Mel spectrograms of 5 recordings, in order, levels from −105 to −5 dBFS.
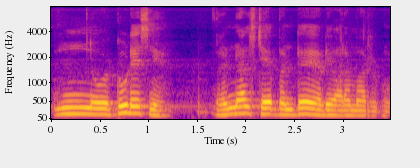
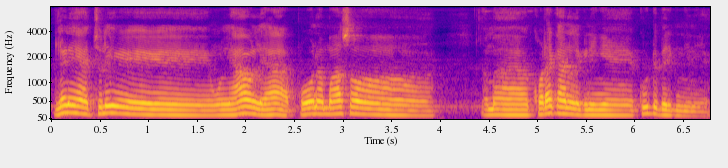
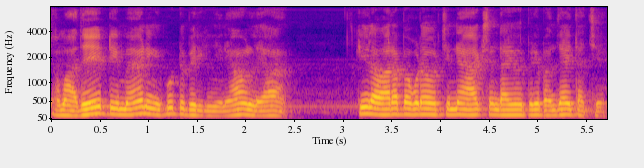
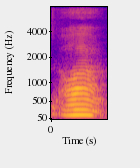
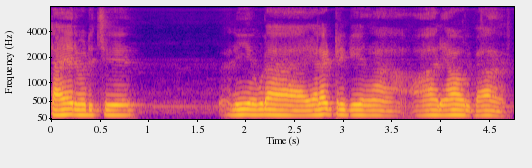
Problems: none marked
